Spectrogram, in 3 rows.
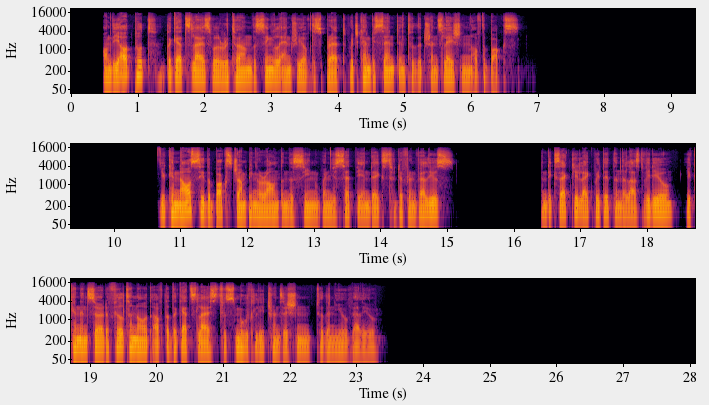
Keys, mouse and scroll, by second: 1.7-2.4 scroll up 2, 2.4 scroll up 1, 2.5-5.0 right drag, 5.2 click, 5.5-6.4 middle drag, 6.4 right click, 6.8-21.2 drag, 21.8-24.9 drag.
